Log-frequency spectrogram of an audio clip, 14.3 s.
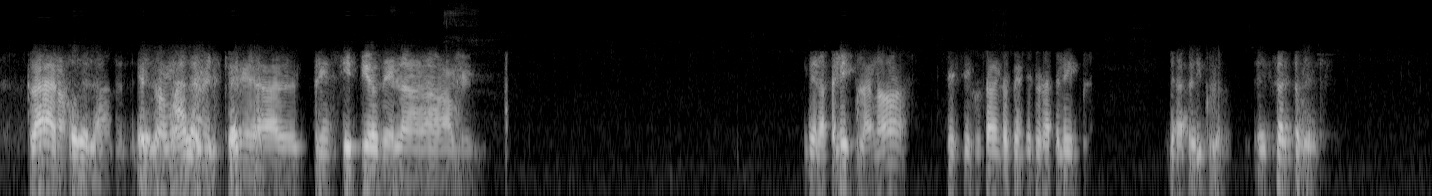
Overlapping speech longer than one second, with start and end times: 1.4-2.7

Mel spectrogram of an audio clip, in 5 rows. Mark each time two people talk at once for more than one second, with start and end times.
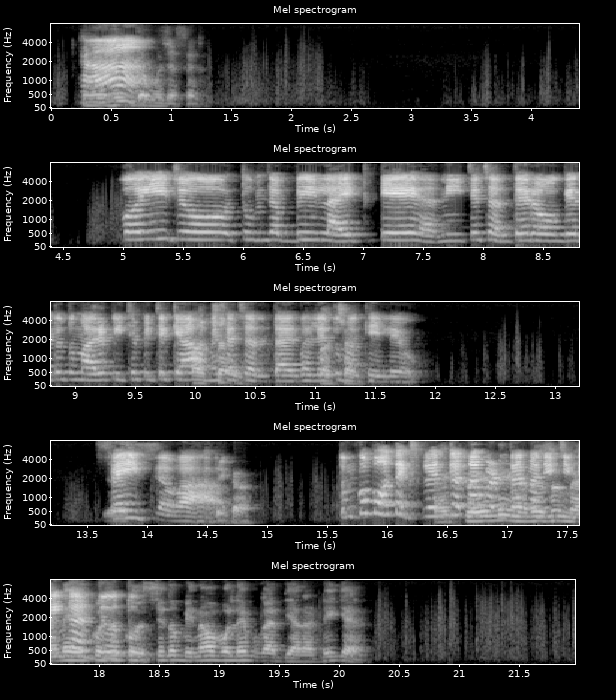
16.4-18.4

